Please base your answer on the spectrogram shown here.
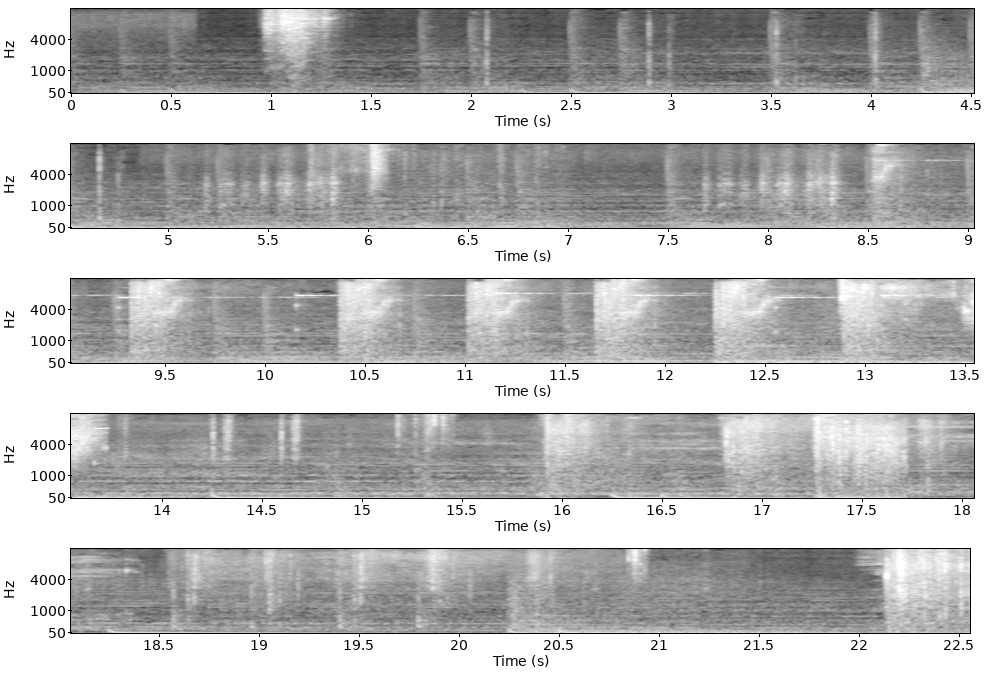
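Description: Frantic shooting in the zombie game Bubblegum Zombie Hunter, with loud, dense gunfire, sharp impacts and booming explosions layered over a continuous game soundtrack for over twenty seconds.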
